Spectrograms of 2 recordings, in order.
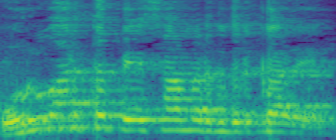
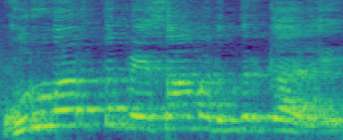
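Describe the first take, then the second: First: Said in the usual way. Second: வார்த்தை said higher and pressed in anguish; second time higher and more wounded; emphatic repeat. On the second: Acted. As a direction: repeat it with rising hurt, leaning on வார்த்தை.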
